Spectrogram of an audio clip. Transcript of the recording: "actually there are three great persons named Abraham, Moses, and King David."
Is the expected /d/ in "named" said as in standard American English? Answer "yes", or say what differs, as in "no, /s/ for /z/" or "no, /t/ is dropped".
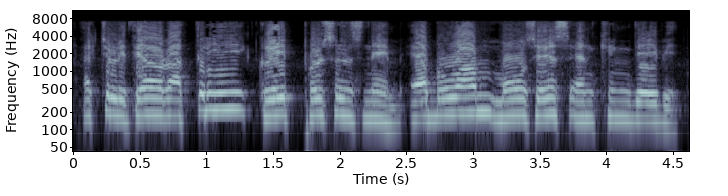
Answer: no, /d/ is dropped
